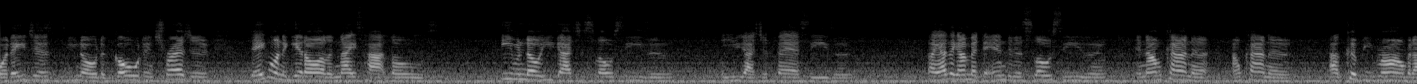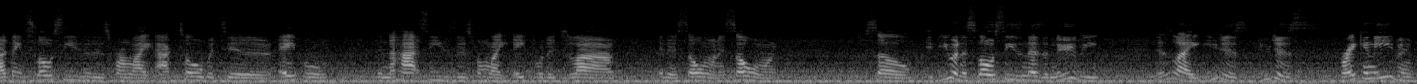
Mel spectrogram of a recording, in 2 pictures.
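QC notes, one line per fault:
No faults found on this pass; nothing to log.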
